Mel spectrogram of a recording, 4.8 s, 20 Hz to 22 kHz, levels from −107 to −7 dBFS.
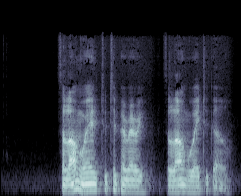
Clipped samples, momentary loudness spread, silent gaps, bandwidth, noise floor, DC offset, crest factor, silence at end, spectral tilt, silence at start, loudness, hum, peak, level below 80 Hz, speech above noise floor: under 0.1%; 17 LU; none; 11.5 kHz; -84 dBFS; under 0.1%; 20 dB; 0.3 s; -7.5 dB/octave; 1.25 s; -27 LUFS; none; -10 dBFS; -62 dBFS; 57 dB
